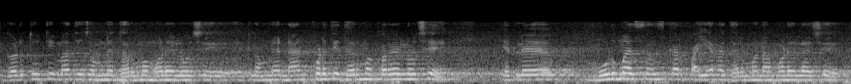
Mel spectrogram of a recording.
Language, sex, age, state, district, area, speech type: Gujarati, female, 45-60, Gujarat, Junagadh, rural, spontaneous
